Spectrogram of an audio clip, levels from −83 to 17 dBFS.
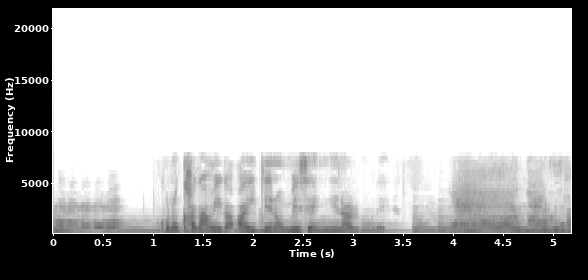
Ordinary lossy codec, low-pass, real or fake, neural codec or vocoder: none; none; real; none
